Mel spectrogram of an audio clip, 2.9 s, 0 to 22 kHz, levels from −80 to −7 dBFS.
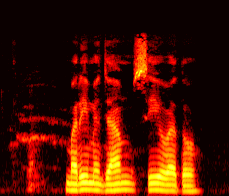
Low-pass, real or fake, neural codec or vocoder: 10.8 kHz; real; none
